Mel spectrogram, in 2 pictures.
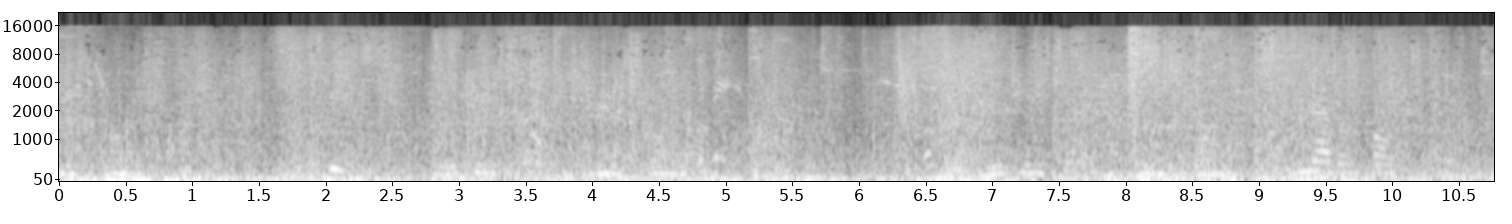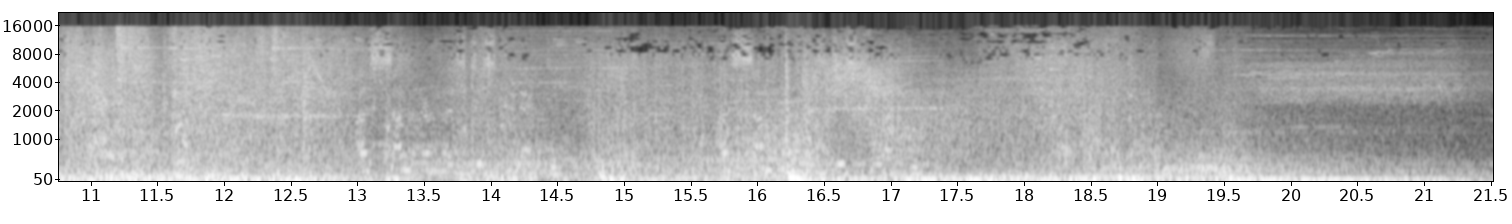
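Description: Spells, blasts and weapon hits crash together in a loud, busy fight.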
